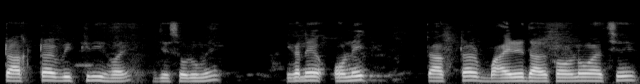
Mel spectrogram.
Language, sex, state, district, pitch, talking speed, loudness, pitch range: Bengali, male, West Bengal, Jhargram, 170 Hz, 120 wpm, -16 LUFS, 160-190 Hz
